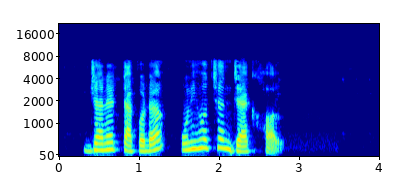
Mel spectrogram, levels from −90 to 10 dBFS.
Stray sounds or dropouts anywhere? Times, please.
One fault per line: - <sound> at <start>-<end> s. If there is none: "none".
none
